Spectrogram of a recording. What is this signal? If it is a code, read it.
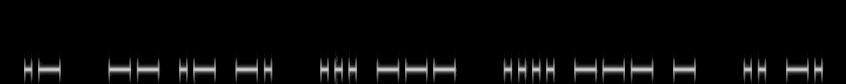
Morse code, heard as a keyed tone, about 17 wpm, 700 Hz. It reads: A MAN SO HOT IN
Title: Sentences from Top 1000 Words - Review Part 3 - 17wpm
